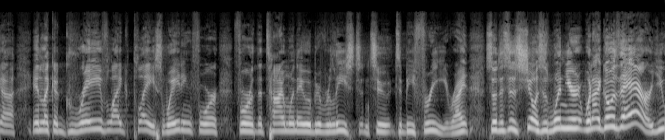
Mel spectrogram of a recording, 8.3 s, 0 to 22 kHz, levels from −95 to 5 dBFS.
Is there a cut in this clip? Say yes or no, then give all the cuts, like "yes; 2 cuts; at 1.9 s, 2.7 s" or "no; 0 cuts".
yes; 2 cuts; at 3.2 s, 4.9 s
